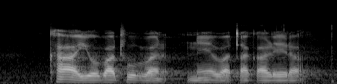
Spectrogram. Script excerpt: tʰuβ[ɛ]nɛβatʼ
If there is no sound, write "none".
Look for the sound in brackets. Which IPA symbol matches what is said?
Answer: a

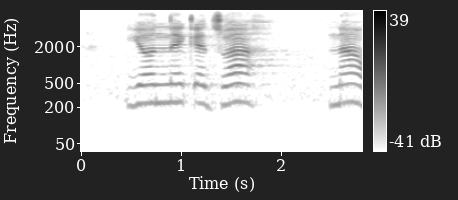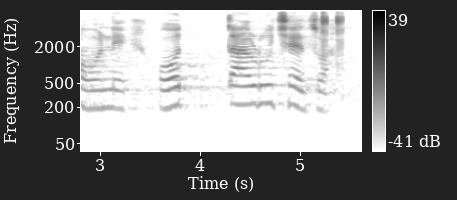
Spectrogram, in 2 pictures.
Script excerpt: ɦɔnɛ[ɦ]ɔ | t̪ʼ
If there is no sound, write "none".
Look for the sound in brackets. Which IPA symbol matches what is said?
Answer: ɦ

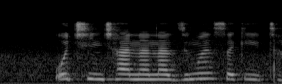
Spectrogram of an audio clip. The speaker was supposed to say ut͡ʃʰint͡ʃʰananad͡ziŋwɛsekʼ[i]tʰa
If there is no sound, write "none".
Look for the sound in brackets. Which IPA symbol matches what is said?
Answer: iː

